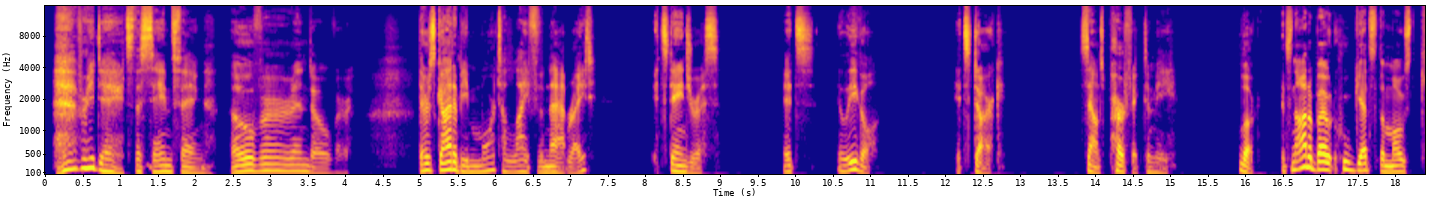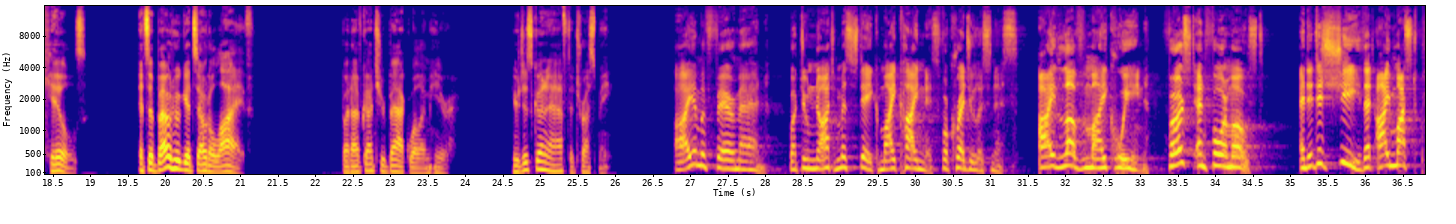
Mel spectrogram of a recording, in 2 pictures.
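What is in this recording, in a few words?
English Canadian, general; GoLocalise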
